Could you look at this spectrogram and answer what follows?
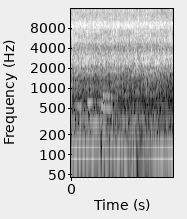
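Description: Fish fries quietly in a pan, giving a faint, steady sizzle that continues without a break.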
